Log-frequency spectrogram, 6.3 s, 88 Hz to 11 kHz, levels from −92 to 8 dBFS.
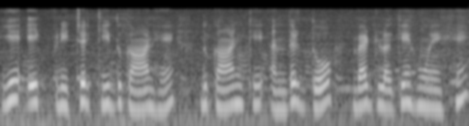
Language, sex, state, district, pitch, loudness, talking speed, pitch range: Hindi, female, Punjab, Pathankot, 200 Hz, -18 LUFS, 135 wpm, 180-215 Hz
